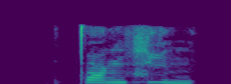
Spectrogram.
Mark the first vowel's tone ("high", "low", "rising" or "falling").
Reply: high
